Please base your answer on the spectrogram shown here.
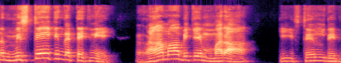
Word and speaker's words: Rama: He was so illiterate when Narad Muni told him, Oh, Valmiki, please chant Lord Rama's name. He couldn't pronounce Rama. He started chanting it as Mara, Mara, Mara, Mara, Mara.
